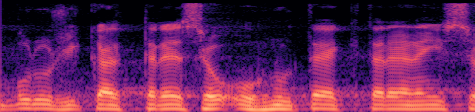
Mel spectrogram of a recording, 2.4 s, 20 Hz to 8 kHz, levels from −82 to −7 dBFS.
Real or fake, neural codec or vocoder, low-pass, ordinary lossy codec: real; none; 7.2 kHz; MP3, 64 kbps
